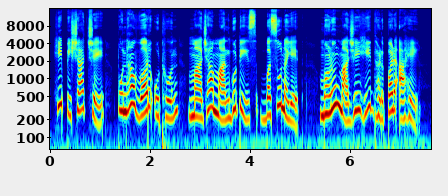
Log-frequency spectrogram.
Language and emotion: Marathi, neutral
